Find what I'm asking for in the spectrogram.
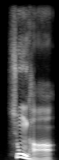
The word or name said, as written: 胸膛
